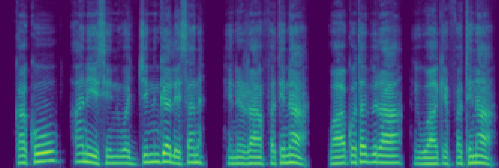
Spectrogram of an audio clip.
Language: Oromo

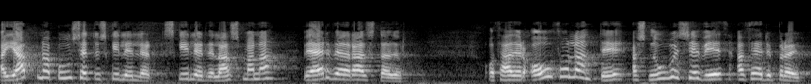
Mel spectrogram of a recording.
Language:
Icelandic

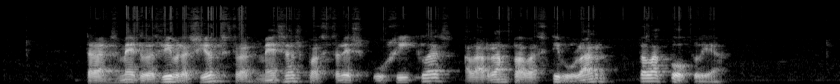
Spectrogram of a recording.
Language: Catalan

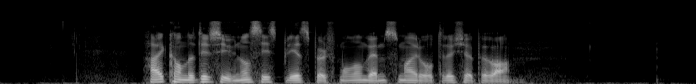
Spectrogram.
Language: Norwegian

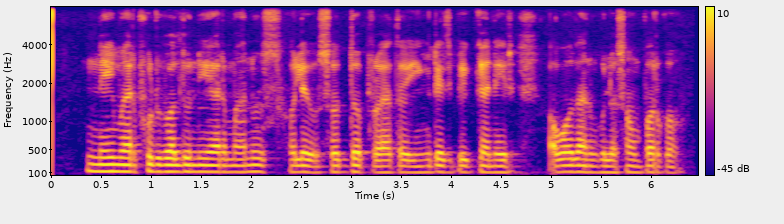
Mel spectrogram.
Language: Bangla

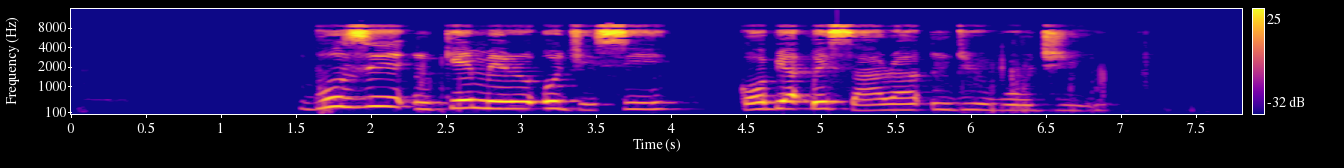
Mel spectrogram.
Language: Igbo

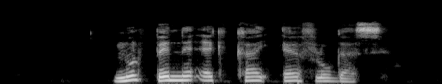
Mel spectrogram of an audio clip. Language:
Esperanto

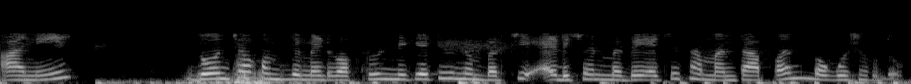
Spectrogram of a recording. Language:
Marathi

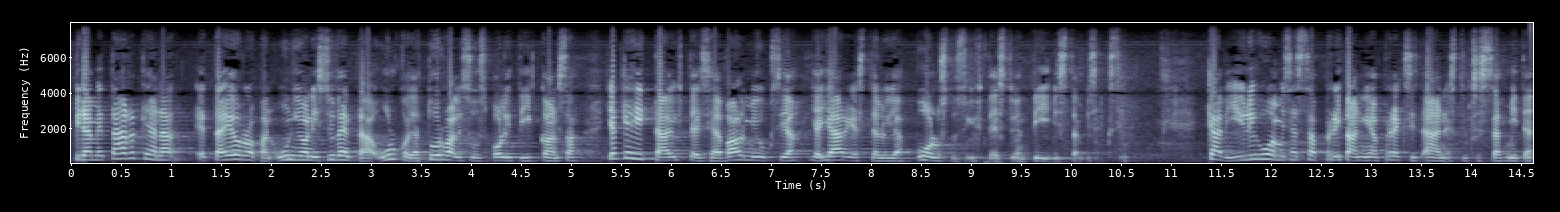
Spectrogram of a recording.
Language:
Finnish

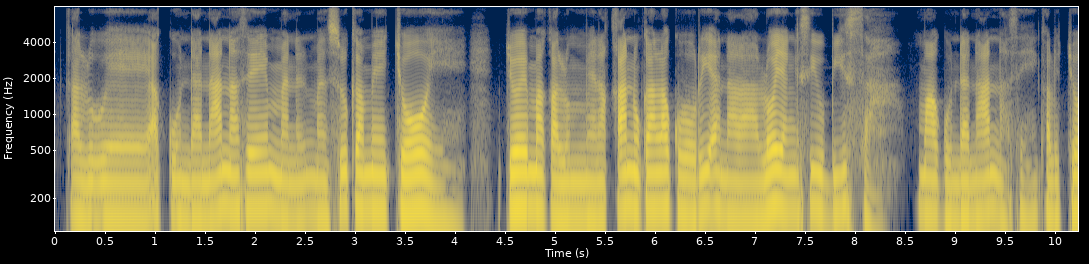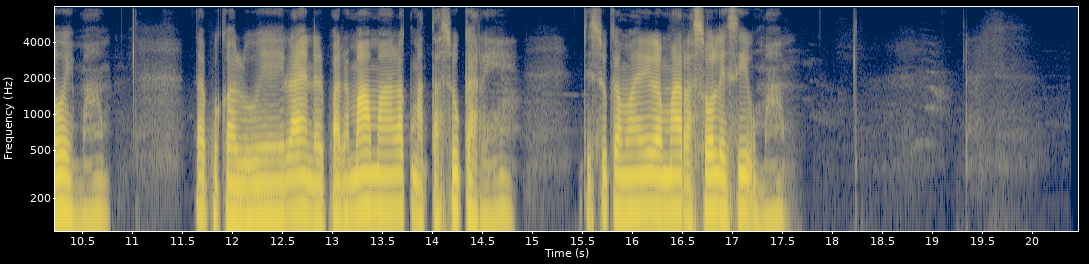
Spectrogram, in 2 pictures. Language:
Larike-Wakasihu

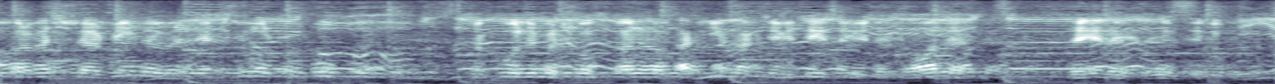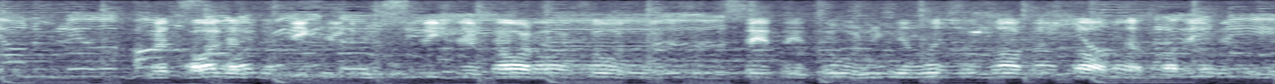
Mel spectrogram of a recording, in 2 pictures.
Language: Romanian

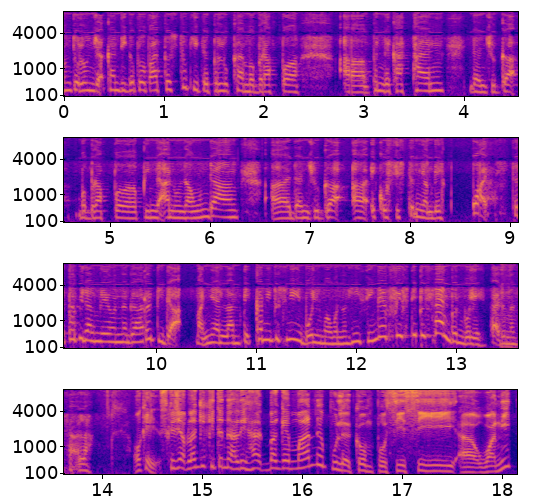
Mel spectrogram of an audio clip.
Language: Malay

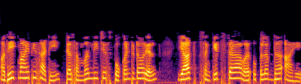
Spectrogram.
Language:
Marathi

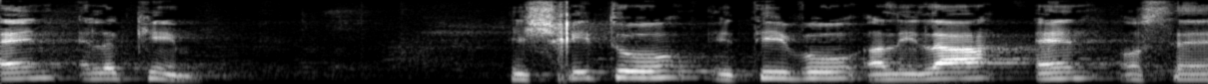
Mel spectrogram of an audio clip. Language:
Hebrew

